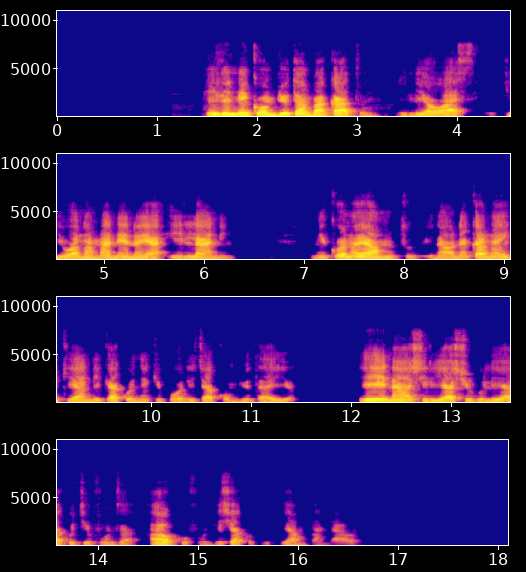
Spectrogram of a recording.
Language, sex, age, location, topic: Swahili, male, 50+, Nairobi, education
